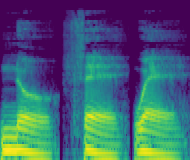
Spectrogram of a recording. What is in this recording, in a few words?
"nothewe", concat syllables; Affixing experiment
